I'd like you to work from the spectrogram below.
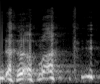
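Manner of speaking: slow high laughing correction. Real, not acted. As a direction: laugh at your own slip. Laughing at her own slip. (tertawa sambil meralat)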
